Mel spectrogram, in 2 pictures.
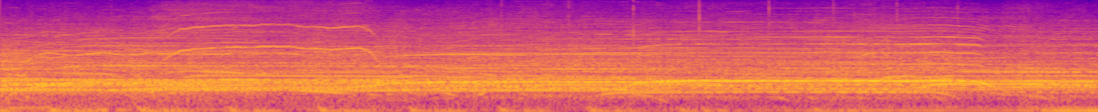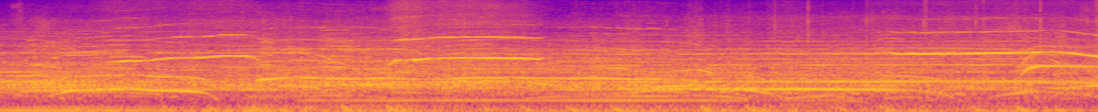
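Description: Street crowd cheering and whooping, many voices shouting over one another without a break.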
